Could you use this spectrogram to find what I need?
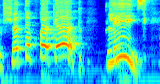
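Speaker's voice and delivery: high, slow mock yell; mock snap. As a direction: bark it at him, half-joking. Drake snapping at Josh.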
